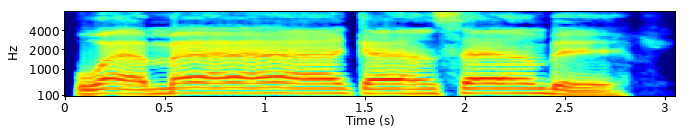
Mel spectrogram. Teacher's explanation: বাকে নিচের দিকে ধাবিত করে সাকিন করে ফেলবো। বা যেহেতু কলকলার হরফ, নিচের দিকে ধাবিত করে ধাক্কা দিয়ে সাকিন করতে হবে।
